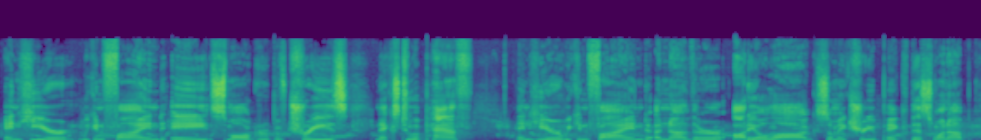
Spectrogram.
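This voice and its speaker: Speaking directly to the viewer, this man walks through a video game in a relaxed, instructional style as a guide creator. He talks a little slowly in a lowish voice, and faint hiss or hum can be heard.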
